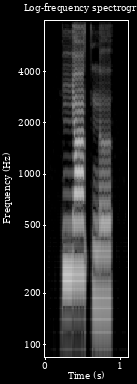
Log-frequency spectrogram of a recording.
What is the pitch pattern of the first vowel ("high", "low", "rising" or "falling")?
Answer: high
